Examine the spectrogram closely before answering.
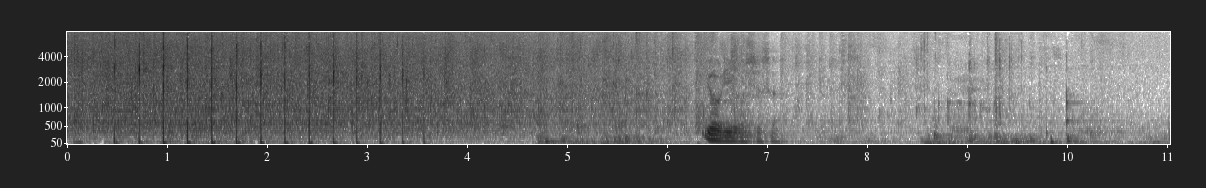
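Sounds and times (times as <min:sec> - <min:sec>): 
audience applause: 0:00.0 - 0:07.1
speech: 0:06.4 - 0:07.3.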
